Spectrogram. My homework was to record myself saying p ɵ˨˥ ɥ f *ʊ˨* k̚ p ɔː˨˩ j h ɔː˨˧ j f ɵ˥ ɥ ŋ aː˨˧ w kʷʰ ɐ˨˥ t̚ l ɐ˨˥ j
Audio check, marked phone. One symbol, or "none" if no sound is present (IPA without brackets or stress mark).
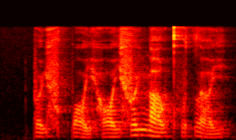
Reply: ʊ˨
